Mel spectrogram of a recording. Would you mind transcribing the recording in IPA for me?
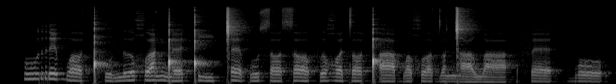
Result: uː˦ r e˦ b ʌː˨ ǃʰ u˨ n ɯ˦ χʷ a˦ ŋ͡ǃ ɛ˨˦ ǃ iː˨ ǀ ɛ˦˨ p u˦ s ʌː˨ s ʌː˦˨ f ɯ˦ ʁʷ ɛ˦ t ʌː˦ ǃʼ aː˨ b ʌ˨ χʷ ʌː˨ d ʌ˨ ŋ͡ǀ aː˨ w a˨ | f ɛ˨ | b oː˨

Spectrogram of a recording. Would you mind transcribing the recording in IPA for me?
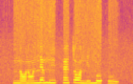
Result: n ɔ˨ ɾ ɔ̃˧ n ɛ˦ m ĩ˧ h ɛ̃˦ t ɔ˦˨ n i˧ m o˧ h u˨

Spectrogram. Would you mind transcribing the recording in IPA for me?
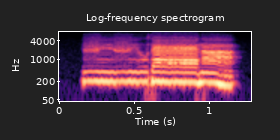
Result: v y v y u̯ ɾ æː ɾ ã

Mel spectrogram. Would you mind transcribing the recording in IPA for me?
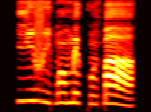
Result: j i˦ v i˦˨ ɓ ɔ̃˦ m e˦˨ kʷ ã˧ k͡p aː˦˨

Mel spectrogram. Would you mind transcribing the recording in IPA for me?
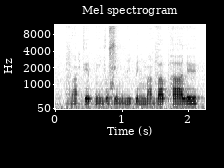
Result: v ã˨ k e˦ p ĩ˨ j ʊ˨ z i˨ m β i˦ ɓ ɪ˦ n m ã˨ v a˦ pʰ aː˦ l ɪ˦

